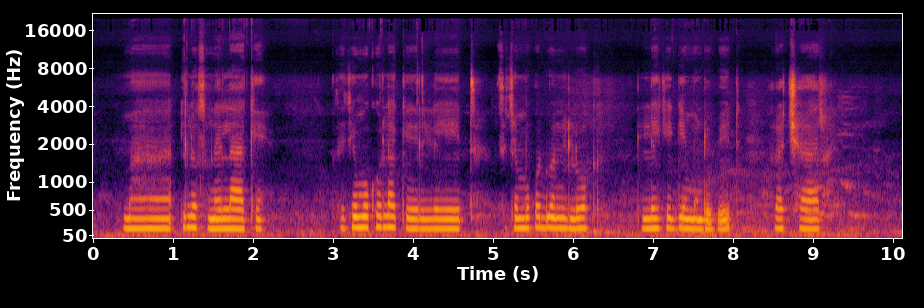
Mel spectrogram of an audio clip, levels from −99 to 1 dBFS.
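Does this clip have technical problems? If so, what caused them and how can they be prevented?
No, nothing in this speech recording stood out as a technical problem on listening, so there is nothing here to trace back or prevent.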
